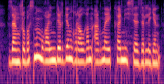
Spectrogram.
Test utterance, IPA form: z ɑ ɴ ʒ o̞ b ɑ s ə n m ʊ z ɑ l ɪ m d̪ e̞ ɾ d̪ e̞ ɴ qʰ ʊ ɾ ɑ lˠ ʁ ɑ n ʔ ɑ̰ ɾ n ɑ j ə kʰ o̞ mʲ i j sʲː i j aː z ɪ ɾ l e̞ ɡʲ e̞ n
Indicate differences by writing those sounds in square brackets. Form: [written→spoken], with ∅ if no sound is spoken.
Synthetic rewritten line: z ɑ ɴ ʒ o̞ b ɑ s ə n m ʊ [z→ʁ] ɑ l ɪ m d̪ e̞ ɾ d̪ e̞ ɴ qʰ ʊ ɾ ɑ lˠ ʁ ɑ n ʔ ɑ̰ ɾ n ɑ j ə kʰ o̞ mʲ i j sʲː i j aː z ɪ ɾ l e̞ ɡʲ e̞ n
